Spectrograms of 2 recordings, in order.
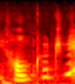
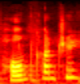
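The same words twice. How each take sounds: First: "Home country" much higher and softer, rising in doubt; questioning echo. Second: Said in the usual way. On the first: Real, not acted. Unsure what you say here, "Home country" as a high, soft question. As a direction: query "Home country" quietly with a high rise. Querying her own choice of words.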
